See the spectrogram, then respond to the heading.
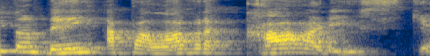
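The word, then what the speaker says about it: χάρις: que é graça favor Vale ressaltar que alguns pronunciam haris outro eh eh haris né n duas pronúncias Mas a nossa pronúncia é caris porque o ch é o k ele tem um som forte cultural Ok então está aí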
